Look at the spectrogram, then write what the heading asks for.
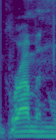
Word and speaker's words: Grumman: you can see the Grumman logo. Just say it like a Swedish death metal band.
